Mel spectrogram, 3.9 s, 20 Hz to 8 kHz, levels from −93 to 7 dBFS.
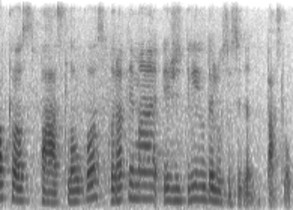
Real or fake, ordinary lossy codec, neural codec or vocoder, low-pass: real; Opus, 32 kbps; none; 7.2 kHz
